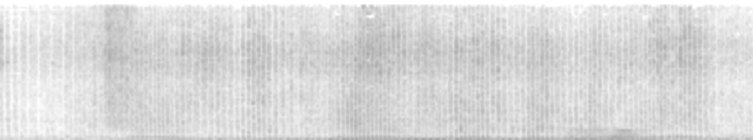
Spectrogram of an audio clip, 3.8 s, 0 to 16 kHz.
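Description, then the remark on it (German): A small rotary tool whirs steadily as its 240-grit sandpaper attachment grinds and scrapes against a hard piece of amber to sand it smooth, a continuous buzzing rasp that swells slightly in loudness midway. “Und dann habe ich einen zweiten Aufsatz, das ist Sandpapier, mhm.”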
